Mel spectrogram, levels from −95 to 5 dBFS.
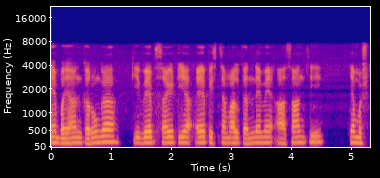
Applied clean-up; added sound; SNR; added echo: neural mask model Resemble Enhance denoiser.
